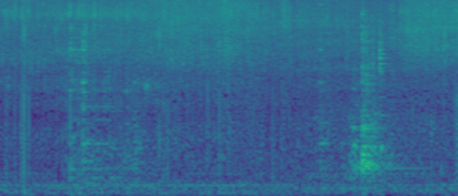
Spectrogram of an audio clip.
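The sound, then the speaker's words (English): Steak sears in a pan with rosemary and fat, giving a steady, dense sizzle and crackle throughout with no voices. “with this aromatic on top, the aromatic being rosemary in this case, of course it could be a different sturdy herb like thyme or something like that if you want, but that fat is forcing that aroma of the rosemary down into the steak itself.”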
